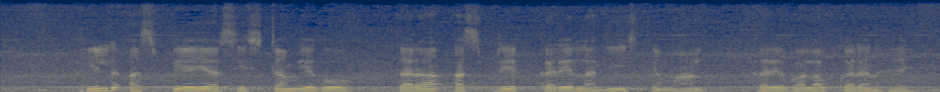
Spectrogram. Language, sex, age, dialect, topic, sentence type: Magahi, male, 25-30, Southern, agriculture, statement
